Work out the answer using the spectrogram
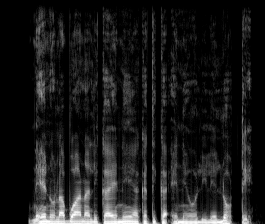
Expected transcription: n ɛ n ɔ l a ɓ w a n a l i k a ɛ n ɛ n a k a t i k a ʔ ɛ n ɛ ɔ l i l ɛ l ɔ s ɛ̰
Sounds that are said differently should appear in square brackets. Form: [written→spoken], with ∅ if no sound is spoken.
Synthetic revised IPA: n ɛ n ɔ l a ɓ w a n a l i k a ɛ n ɛ [n→∅] a k a t i k a ʔ ɛ n ɛ ɔ l i l ɛ l ɔ [s→t] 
